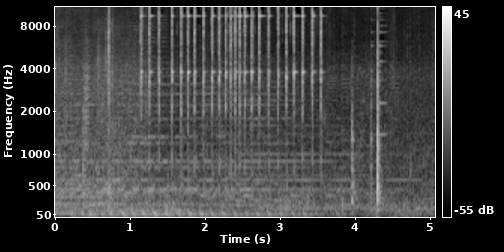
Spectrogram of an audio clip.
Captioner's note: gear clacking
